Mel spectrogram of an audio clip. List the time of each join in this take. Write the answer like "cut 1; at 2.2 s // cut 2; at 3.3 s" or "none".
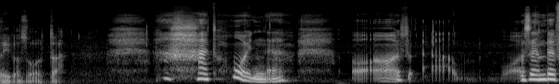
cut 1; at 2.3 s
